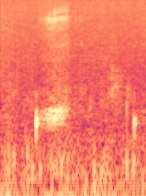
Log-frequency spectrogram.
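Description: Faint stroke of a dry-erase marker on a whiteboard: a light tap of the tip about half a second in, then a short scratchy drag of about half a second.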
